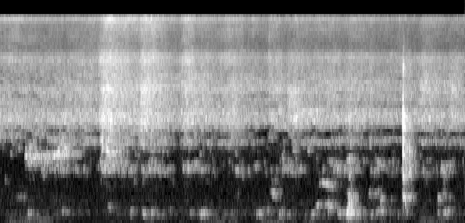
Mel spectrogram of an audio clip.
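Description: Sauce sizzles and bubbles in a hot pan.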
